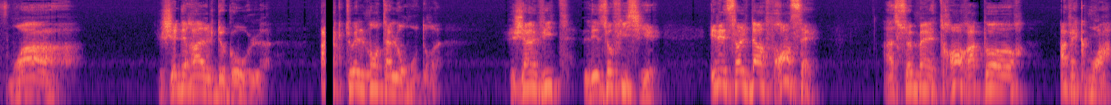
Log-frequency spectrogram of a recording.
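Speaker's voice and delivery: put-on rhythm of a formal old speech. Listening to a recording and repeating it right away; imitating De Gaulle's rhythm. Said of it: "j'écoute et j'essaie de reproduire aussitôt".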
